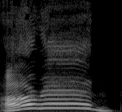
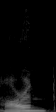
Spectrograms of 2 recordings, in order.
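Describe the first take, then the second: First: The name is shouted loudly from far away. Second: The name is said calmly at normal volume.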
